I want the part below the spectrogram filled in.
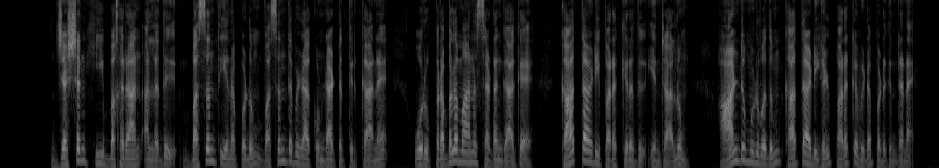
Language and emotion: Tamil, neutral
